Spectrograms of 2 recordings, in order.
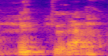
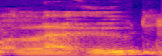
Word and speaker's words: Lahoud: No, it's not Michael Landau. I believe it's Michael Lahoud. – Lahoud.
